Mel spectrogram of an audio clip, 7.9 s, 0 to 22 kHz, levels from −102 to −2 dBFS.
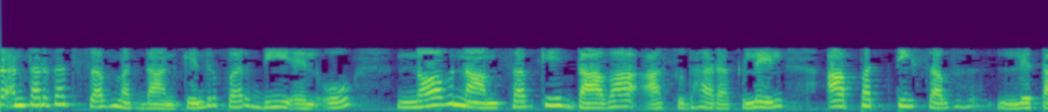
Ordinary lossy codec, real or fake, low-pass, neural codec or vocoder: none; real; 3.6 kHz; none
